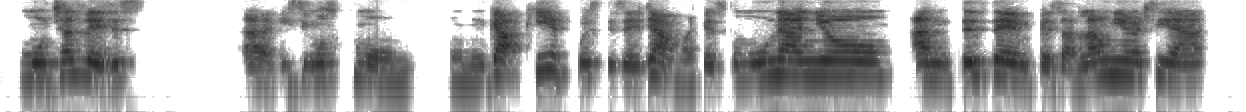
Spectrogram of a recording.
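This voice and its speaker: On a dry, close recording with no echo, a woman with a slight non-native accent speaks at a fairly slow pace in a fairly high pitch with ordinary pitch variation. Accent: hardly any foreign accent in Spanish. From Scotland, Fife. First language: English (speaking Spanish). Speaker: guest interviewee. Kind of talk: interview. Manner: hesitant, many fillers.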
